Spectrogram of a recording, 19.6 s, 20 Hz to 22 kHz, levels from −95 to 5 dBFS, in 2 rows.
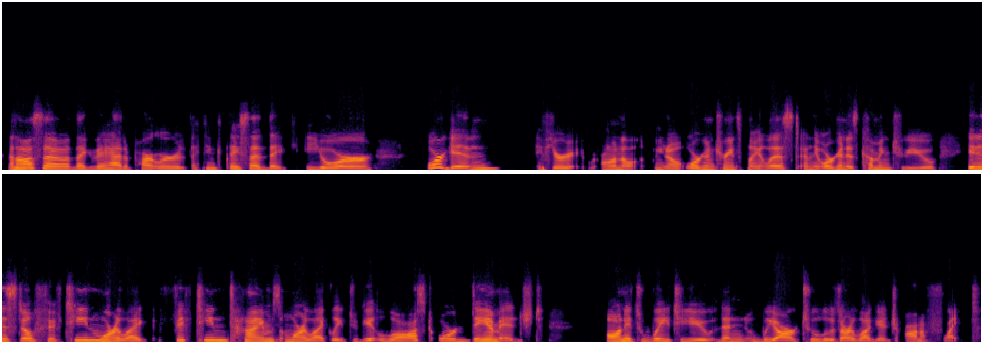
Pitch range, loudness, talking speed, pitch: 200-250 Hz, -28 LUFS, 185 wpm, 225 Hz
